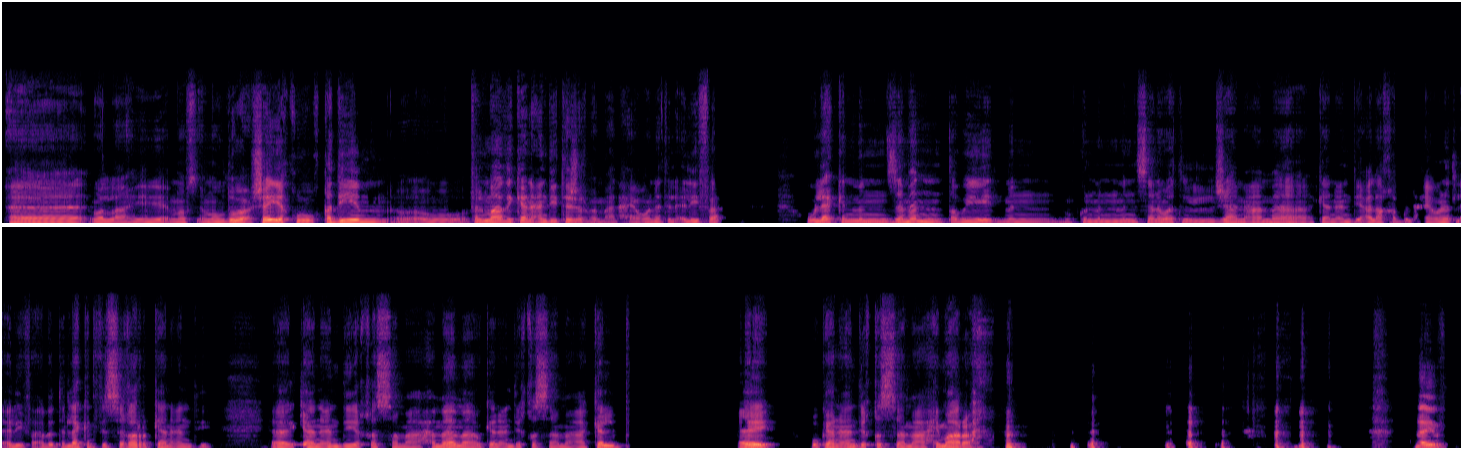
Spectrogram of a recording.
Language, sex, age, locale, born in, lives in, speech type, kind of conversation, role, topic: Arabic, male, 50-54, ar-TN, Tunisia, United States, conversation, unstructured, none, إزاي الحيوانات الأليفة بتأثر على المزاج العام للإنسان؟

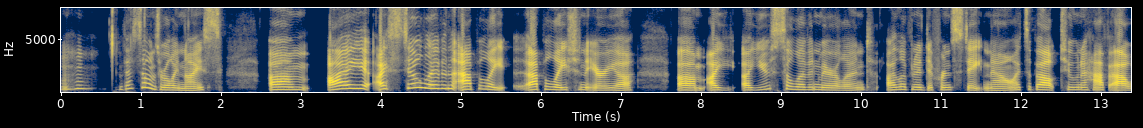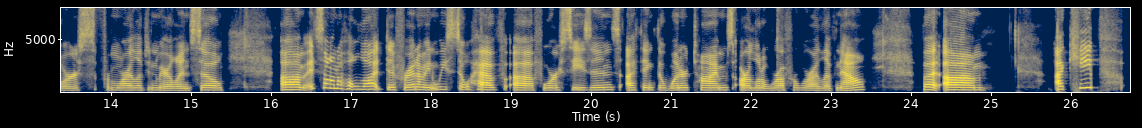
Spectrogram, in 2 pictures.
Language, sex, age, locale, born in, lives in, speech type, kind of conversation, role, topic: English, female, 40-44, en-US, United States, United States, conversation, unstructured, none, Which neighborhood place boosts your mood the most, and why?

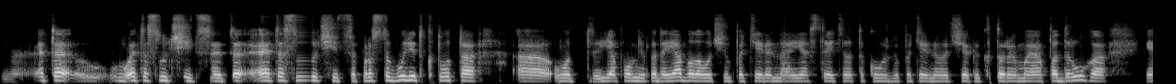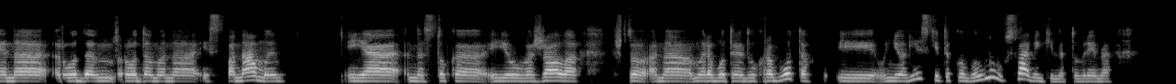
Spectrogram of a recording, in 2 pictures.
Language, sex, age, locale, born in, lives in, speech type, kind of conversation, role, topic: Russian, female, 35-39, ru-UA, Ukraine, United States, conversation, unstructured, none, Бывали ли моменты, когда ты чувствовал себя потерянным?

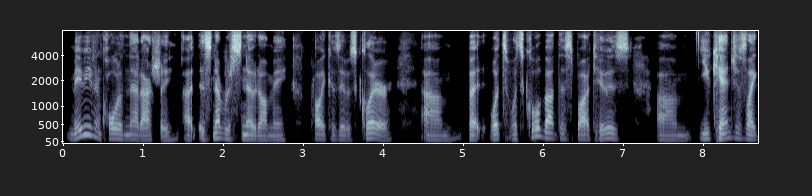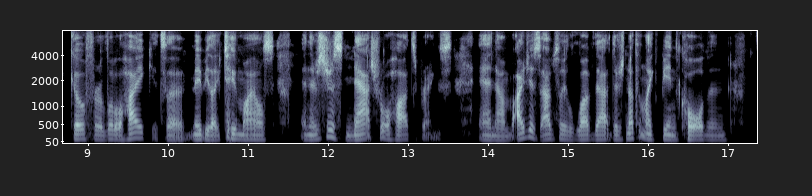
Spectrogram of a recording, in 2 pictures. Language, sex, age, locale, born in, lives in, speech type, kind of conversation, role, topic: English, male, 40-44, en-US, United States, United States, conversation, unstructured, none, Where was the last place you felt truly relaxed, and why?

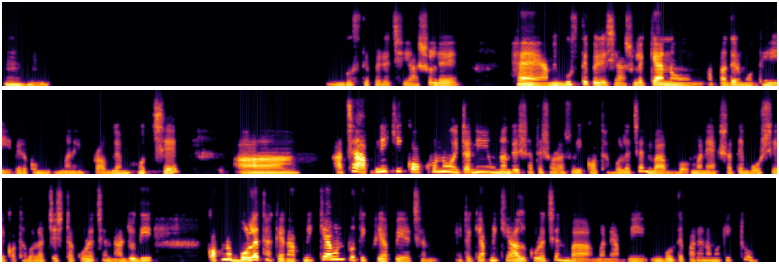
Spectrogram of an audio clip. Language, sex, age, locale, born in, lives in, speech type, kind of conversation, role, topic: Bengali, female, 30-34, bn-BD, Bangladesh, Bangladesh, conversation, advice, advisor, গৃহস্থালির কাজ ভাগাভাগি নিয়ে আপনার বাড়িতে কী ধরনের টানাপোড়েন হচ্ছে?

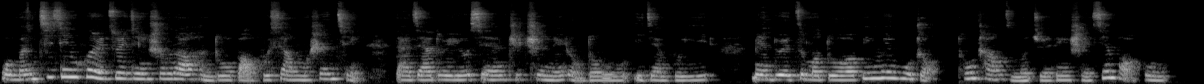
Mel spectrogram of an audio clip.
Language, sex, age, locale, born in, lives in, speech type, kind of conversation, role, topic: Chinese, female, 30-34, zh-CN, China, United States, read, expert-assistant, asker, 在野生动物保护中，哪些物种的保护最应该被优先考虑？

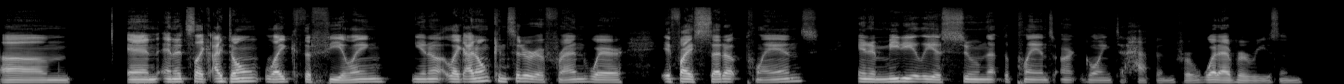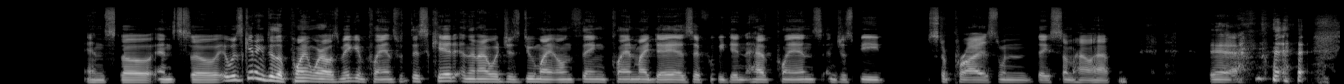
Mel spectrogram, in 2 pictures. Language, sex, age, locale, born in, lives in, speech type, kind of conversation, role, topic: English, male, 30-34, en-US, United States, United States, conversation, podcast, guest, How do friendships endure and grow stronger over the years?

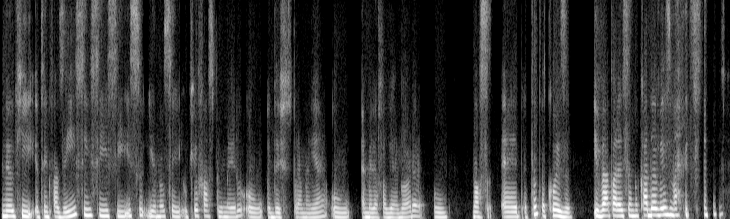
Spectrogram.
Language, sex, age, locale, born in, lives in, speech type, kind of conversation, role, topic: Portuguese, female, 25-29, pt-BR, Brazil, Portugal, conversation, advice, user, Como posso organizar o meu dia em blocos de tempo?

